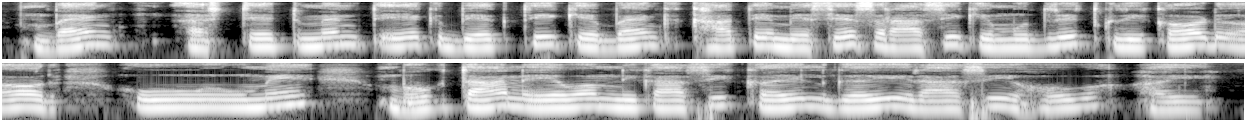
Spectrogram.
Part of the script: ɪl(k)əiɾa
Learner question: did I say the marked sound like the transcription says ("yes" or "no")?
no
